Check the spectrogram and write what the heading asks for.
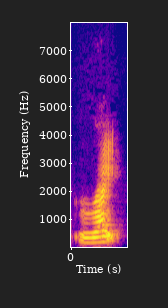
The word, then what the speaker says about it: write: this one right here w r just sounds like an r okay so they are working as a team but we are only hearing the r in this words like right okay you know how to write a paragraph that is a time when we see w r but we really only say the r sound okay um now over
